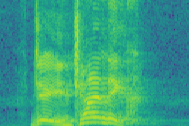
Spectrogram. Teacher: you have to give stress or force while pronouncing on the second syllable. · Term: stressed syllable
